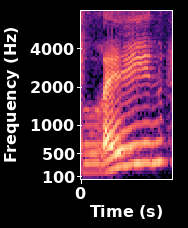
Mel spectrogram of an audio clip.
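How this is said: The vowel is long, rhyming with rain. This is the standard, most common pronunciation. The speaker calls it right. "the standard pronunciation is lane"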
